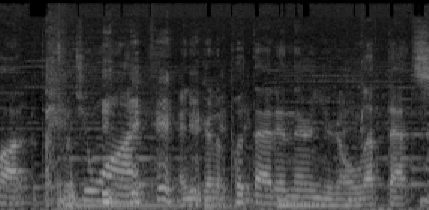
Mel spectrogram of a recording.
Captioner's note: laugh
